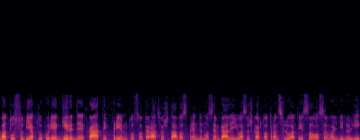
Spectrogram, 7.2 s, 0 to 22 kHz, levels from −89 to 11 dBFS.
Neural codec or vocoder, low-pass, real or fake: none; 7.2 kHz; real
